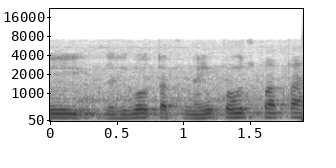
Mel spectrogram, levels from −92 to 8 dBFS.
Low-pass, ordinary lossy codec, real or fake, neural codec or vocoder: 7.2 kHz; none; fake; codec, 16 kHz, 8 kbps, FreqCodec, smaller model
